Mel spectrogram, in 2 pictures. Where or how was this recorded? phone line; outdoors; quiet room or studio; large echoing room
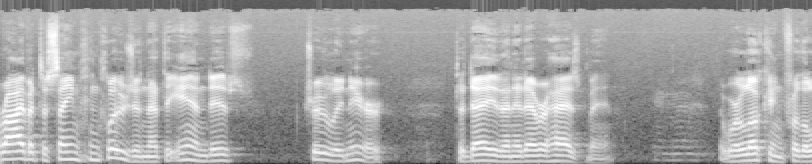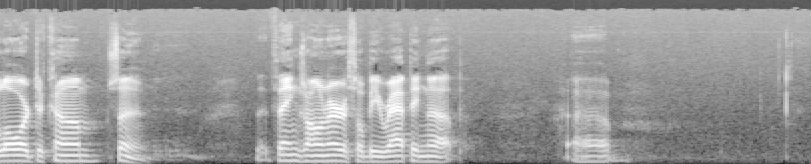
large echoing room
